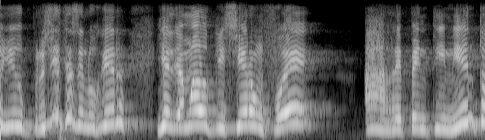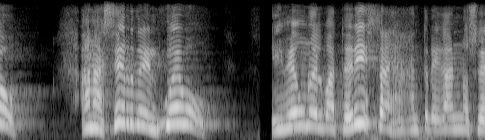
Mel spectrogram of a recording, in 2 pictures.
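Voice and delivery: high, loud, fervent preaching; preaching at full force. Acted. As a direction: preach it out to the whole congregation.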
